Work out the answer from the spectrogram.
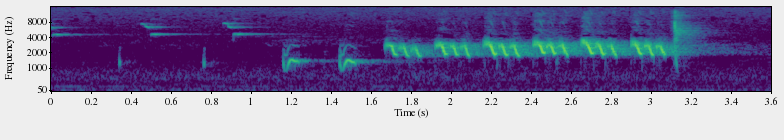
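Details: Nightingale in song: a few soft isolated piping notes, two low rising whistles, then a loud fast series of repeated chirping trills, ending with a sharp click.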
